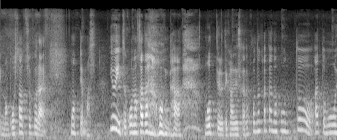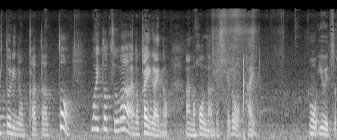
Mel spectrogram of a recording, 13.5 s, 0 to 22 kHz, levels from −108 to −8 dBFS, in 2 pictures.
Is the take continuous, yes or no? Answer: yes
